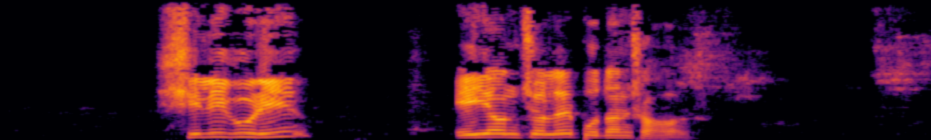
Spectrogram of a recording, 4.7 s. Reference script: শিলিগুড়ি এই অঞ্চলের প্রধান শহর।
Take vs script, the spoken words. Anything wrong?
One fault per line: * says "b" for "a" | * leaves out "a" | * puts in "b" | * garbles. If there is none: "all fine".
all fine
